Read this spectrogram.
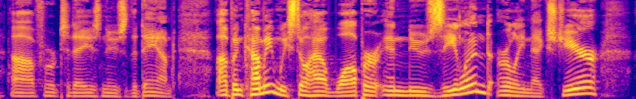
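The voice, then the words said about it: Slightly hoarse, froggy voice. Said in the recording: “as you can tell from my voice, I got a little frog still that's left. I caught a cold”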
